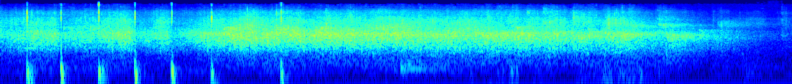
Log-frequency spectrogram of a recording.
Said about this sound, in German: können wir vielleicht zuerst der Band nochmal einen ganz herzlichen Applaus geben. Vielen Dank.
